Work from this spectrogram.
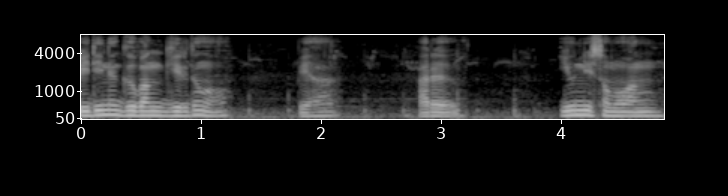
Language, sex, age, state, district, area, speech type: Bodo, male, 18-30, Assam, Udalguri, urban, spontaneous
